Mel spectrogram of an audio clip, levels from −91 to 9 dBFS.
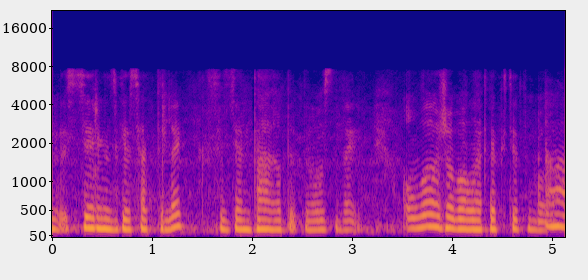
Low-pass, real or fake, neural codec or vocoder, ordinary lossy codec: none; fake; codec, 16 kHz, 4 kbps, FreqCodec, smaller model; none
